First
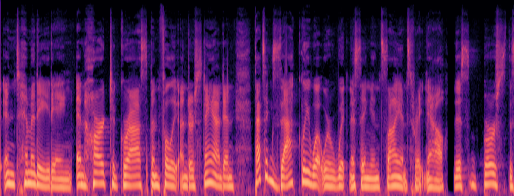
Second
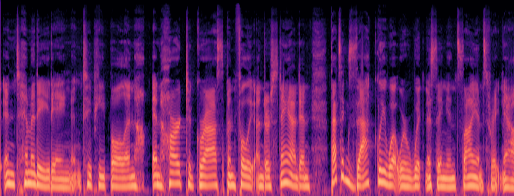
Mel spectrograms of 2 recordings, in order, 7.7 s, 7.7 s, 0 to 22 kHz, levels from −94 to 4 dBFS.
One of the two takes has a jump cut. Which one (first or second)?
first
